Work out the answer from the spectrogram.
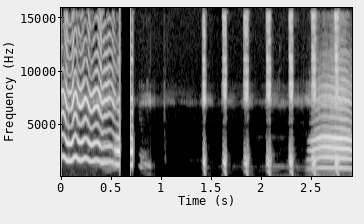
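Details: Pakistani green parrot held on a hand opens with a quavering whistled wail, then gives a series of short dry clicks before a final buzzy warbled call.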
